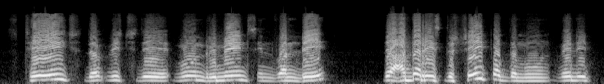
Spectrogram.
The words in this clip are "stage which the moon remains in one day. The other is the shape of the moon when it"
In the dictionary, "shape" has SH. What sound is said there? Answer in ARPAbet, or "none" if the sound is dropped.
SH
